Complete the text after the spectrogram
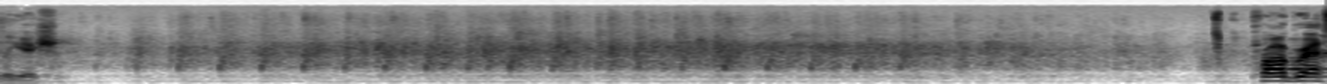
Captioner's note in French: Applaudissements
